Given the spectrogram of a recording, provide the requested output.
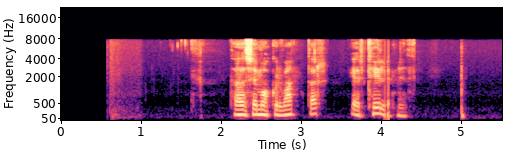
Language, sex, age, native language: Icelandic, male, 40-49, Icelandic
